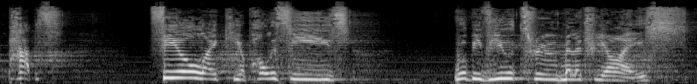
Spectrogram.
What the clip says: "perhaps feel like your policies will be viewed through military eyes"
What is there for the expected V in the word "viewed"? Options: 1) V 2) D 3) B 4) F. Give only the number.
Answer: 1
